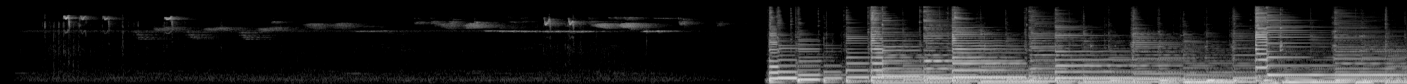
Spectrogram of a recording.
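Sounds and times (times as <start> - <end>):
birds chirping and warbling: 0.4 - 7.6.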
